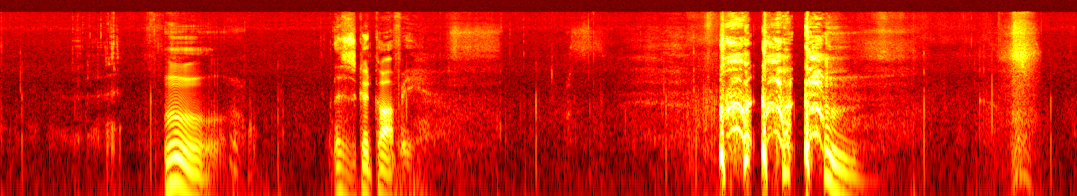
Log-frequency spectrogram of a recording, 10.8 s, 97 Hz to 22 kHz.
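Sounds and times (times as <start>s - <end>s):
speech: 1.6s - 2.2s, 3.4s - 4.3s, 7.8s - 8.7s
person coughing: 7.2s - 8.6s.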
